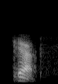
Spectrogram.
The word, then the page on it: caps: American English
